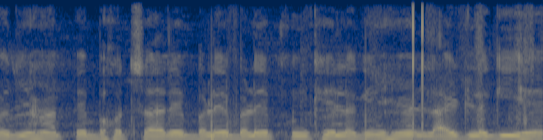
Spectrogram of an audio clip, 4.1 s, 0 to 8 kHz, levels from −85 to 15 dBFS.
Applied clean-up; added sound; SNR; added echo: none; none; none; none.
